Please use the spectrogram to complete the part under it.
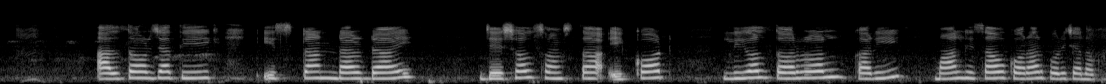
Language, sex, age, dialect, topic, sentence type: Bengali, female, 18-24, Jharkhandi, banking, statement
